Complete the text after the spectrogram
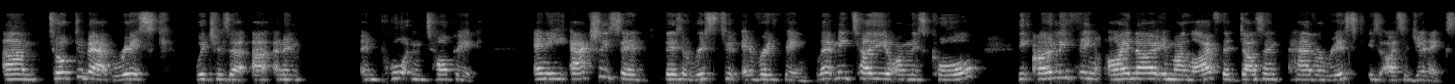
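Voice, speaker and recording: At a moderate pace, a woman with an Australian accent speaks in a high pitch with ordinary pitch variation. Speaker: retired Olympic athlete. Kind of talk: testimony on a team business call.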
